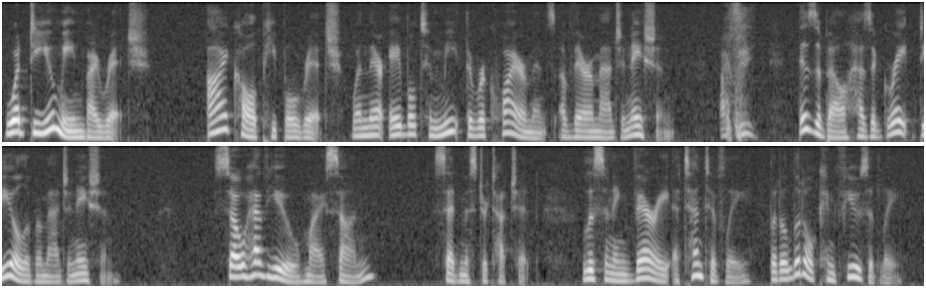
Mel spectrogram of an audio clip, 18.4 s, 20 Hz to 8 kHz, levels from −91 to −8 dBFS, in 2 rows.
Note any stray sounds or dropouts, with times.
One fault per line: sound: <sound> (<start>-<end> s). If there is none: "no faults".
sound: sneeze (7.2-7.6 s)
